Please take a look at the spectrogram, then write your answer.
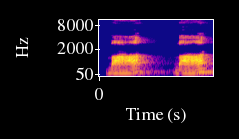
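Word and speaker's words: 马: If we remove the co, the pronunciation becomes like this. Ma ma, it becomes a third tone. So without this one, ma, it means horse.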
